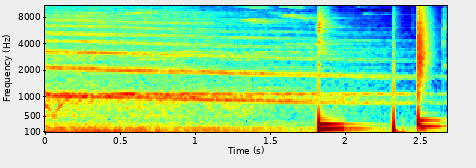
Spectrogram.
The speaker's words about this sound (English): So while a fire truck might look red, the siren noise it makes might seem so green that the person thinks of fire trucks as being more green than red.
